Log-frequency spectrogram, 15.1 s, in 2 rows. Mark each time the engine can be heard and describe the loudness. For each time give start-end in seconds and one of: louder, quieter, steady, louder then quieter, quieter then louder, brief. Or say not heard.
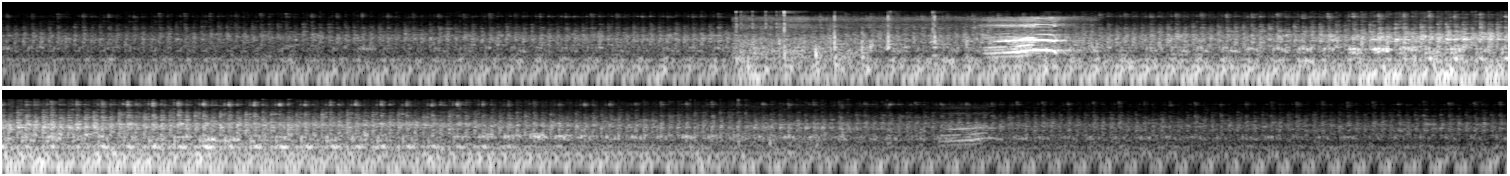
0.0-15.0 louder then quieter.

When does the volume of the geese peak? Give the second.
5 s.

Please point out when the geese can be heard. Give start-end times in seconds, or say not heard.
3.6-5.5, 10.9-12.5.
